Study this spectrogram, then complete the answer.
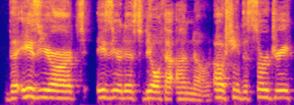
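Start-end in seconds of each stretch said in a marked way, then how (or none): none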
